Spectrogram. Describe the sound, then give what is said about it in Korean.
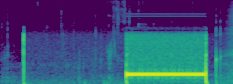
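A phone line's ringing tone as a call is placed to a listener during a live nationwide radio broadcast: a faint click, then one steady, fairly loud electronic beep lasting about a second, with no voices. “예, 전화 한번, 전화 한번 연결해 주세요.”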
